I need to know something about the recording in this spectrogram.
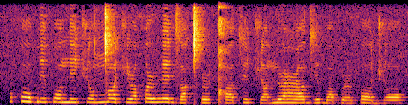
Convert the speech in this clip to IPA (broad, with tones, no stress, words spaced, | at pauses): xɔ˦˨be˨ pɔ˨ne˨t͡ʃɔ˨ ŋ͡ǀɒ˦˨t͡ʃə˞˨ χə˞˦ɦɛ˦ d͡zɒ˨ǀʰə˞˨ǃʰɒ˨t͡sʏ˦ t͡ʃɒ˨ nə˞˦ ʕɒ˦d͡zʏ˦bɒ˨ pə˞˨xɔ˦˨ d͡ʒɔ˦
